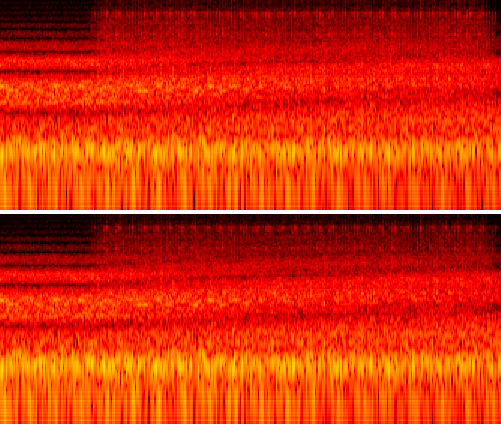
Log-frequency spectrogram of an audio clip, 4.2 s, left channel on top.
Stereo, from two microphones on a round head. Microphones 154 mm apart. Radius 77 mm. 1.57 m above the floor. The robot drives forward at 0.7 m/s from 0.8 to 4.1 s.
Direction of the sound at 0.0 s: 15° left (ahead or behind).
